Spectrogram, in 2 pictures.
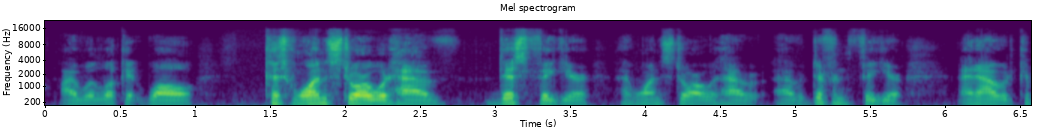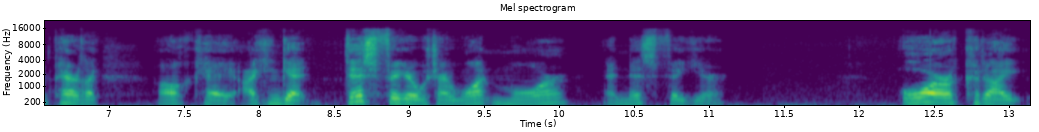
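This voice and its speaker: A man's voice: a little high, no echo. A man in his thirties, a toy collector, reminiscing casually in a rambling way with many restarts.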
